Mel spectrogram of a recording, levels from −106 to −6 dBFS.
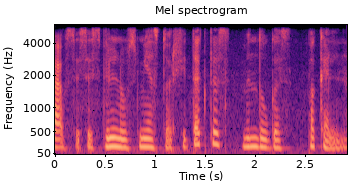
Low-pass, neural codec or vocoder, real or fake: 5.4 kHz; none; real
